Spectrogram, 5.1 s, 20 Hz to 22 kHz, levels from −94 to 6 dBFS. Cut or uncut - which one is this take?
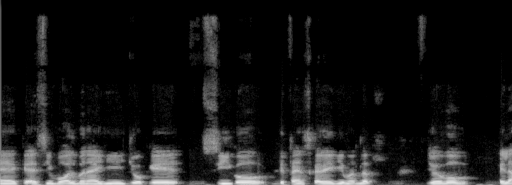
uncut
